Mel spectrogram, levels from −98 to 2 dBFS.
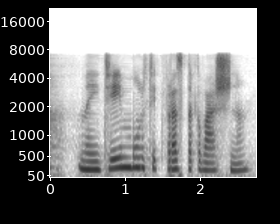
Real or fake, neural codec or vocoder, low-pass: fake; codec, 16 kHz, about 1 kbps, DyCAST, with the encoder's durations; 7.2 kHz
